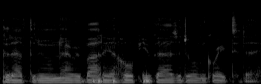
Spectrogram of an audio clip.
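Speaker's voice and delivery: deep, low-pitched voice. A guest introduces himself to the audience on a show; deep voice. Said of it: "Not you about to use this deep ass voice".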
